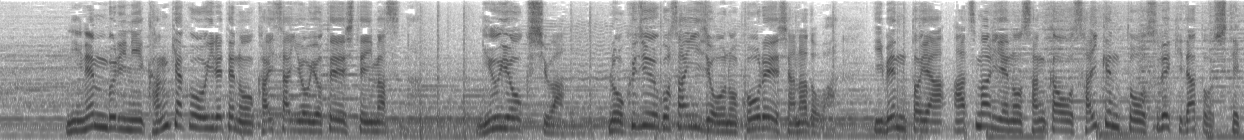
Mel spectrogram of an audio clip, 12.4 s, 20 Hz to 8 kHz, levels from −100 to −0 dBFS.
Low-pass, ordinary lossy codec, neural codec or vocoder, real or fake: none; none; none; real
